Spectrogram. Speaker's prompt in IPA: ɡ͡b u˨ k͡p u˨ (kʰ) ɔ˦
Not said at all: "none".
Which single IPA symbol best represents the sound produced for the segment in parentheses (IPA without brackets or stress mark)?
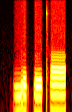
tʰ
